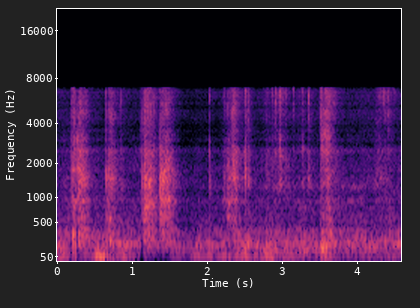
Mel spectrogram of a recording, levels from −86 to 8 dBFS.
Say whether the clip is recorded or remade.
remade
